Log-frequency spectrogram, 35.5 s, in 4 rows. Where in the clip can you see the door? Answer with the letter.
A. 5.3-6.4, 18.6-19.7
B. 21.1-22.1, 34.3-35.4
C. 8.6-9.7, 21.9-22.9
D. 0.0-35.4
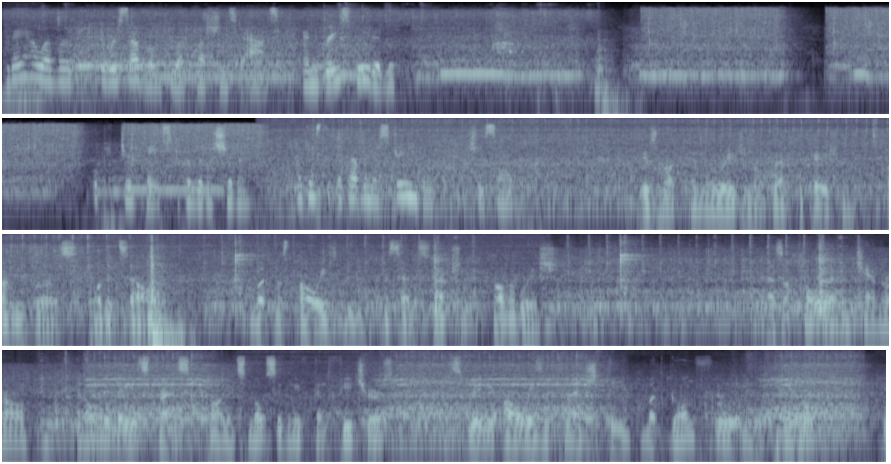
A.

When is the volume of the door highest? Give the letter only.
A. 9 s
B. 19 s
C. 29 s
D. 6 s
B.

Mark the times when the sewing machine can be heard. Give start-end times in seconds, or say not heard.
0.0-35.4.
